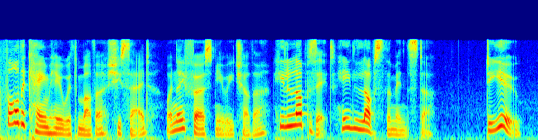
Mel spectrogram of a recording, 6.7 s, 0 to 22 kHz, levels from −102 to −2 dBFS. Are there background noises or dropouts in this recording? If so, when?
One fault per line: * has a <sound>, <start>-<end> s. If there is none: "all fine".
all fine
